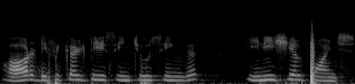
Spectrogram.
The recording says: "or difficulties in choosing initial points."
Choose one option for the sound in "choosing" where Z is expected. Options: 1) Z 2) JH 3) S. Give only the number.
3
